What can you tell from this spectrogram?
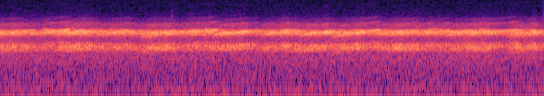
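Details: Frogs of a spring wetland behind a house heard live, unlooped: an even, buzzing chorus of overlapping high and lower trills, steady and without pauses, over faint low hiss.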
